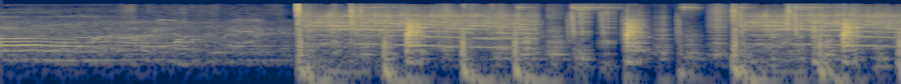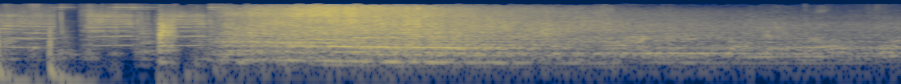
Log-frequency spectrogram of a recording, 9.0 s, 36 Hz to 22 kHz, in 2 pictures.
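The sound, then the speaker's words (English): A race car passes during a 24-hour endurance race, its engine swelling into a loud, broad roaring rush that slides down in pitch and lingers as a sustained wash of noise. “We've got a racer. You can hear it going.”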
